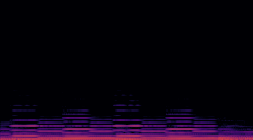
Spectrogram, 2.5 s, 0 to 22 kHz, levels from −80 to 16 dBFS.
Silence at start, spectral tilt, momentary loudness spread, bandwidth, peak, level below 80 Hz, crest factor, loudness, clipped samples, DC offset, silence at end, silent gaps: 0 s; -9 dB/octave; 2 LU; 5.8 kHz; -20 dBFS; -84 dBFS; 12 dB; -33 LUFS; under 0.1%; under 0.1%; 0 s; none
